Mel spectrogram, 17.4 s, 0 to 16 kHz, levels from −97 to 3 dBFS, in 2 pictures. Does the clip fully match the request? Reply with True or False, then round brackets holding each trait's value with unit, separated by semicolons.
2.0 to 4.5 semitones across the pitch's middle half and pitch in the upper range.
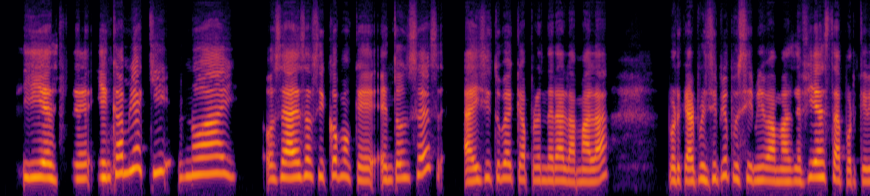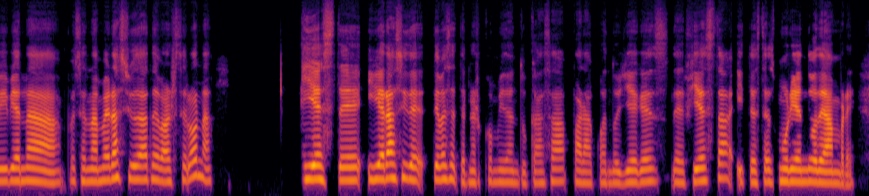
True (4.2 semitones; 210 Hz)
